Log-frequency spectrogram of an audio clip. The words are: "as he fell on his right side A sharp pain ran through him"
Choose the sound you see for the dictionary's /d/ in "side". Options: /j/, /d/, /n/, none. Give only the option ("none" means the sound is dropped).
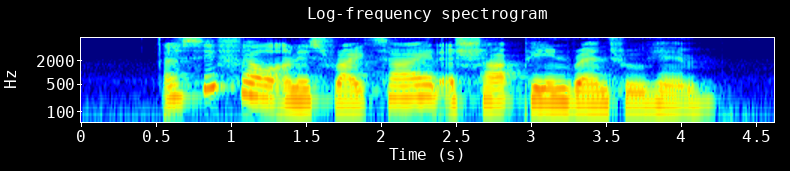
/d/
